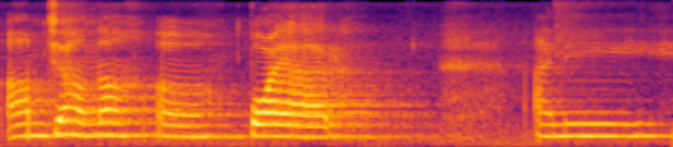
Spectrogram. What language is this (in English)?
Konkani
